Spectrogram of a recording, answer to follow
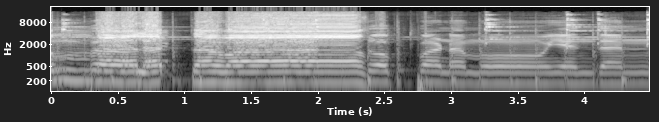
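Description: Voices singing a Tamil devotional bhajan to Shiva over a steady drone, with a long held note in the middle and a few hand-drum strokes.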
